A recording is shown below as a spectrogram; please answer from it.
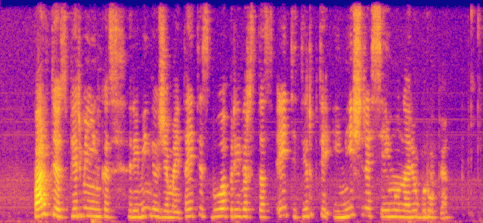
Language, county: Lithuanian, Vilnius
